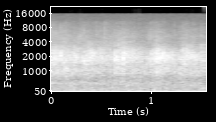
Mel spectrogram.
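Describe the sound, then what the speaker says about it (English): An audience at a blockchain and future-tech conference panel gives a short burst of applause, a dense patter of clapping hands, fairly close and steady throughout. "I think my panelists deserve a thunderous round of applause."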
